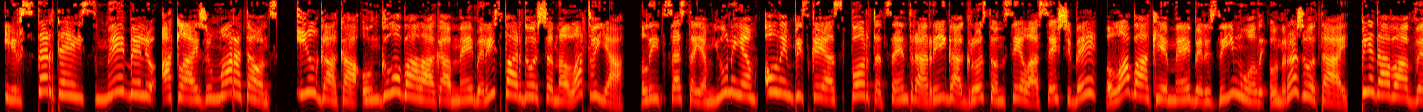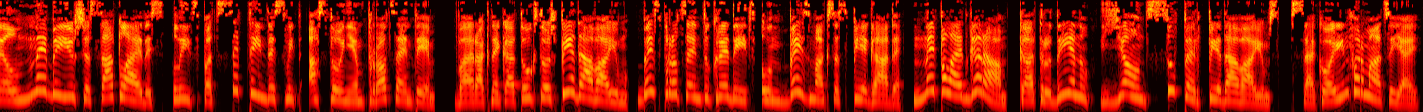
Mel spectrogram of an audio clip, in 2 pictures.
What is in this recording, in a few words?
Latvian F Narration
